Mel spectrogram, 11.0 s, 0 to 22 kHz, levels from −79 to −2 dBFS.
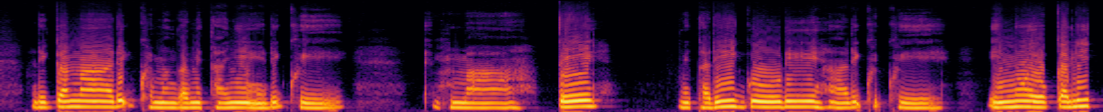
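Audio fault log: Throughout: hard clipping. The speech is driven about 9 dB past what the stage can pass, so peaks get sliced flat and roughly 7 percent of samples sit pinned at the ceiling. Those squared tops throw harmonics up high, hence harsh fuzz on loud syllables.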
